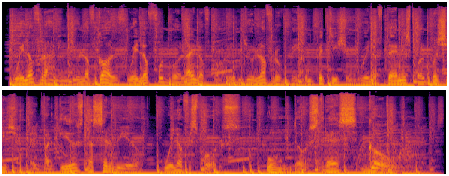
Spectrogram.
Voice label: male spanish sing comercial; ideasonora

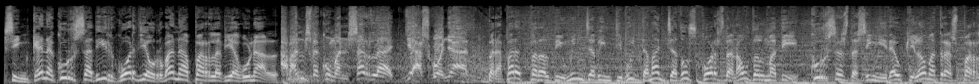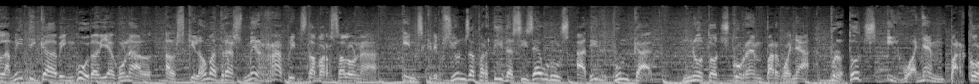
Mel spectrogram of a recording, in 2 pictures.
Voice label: male catalan run comercial; ideasonora

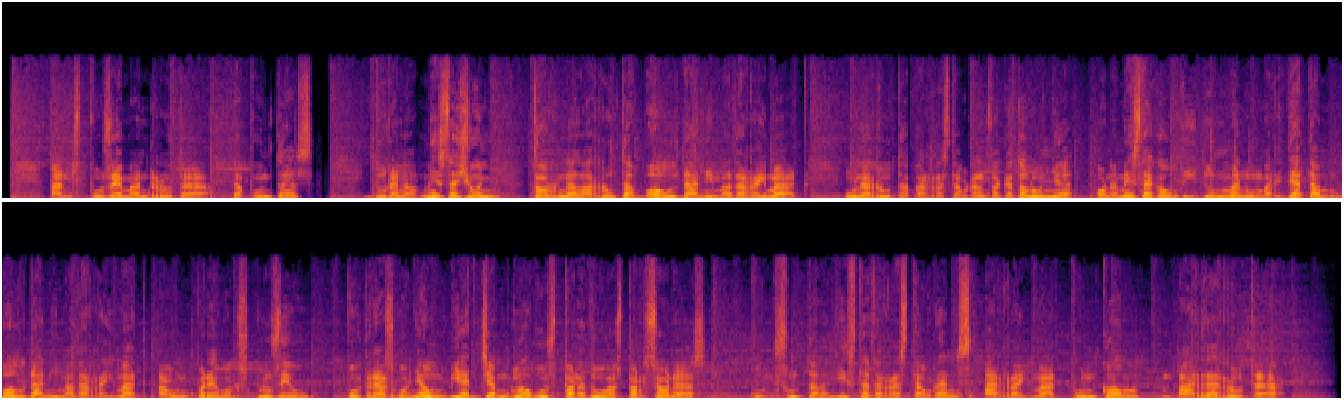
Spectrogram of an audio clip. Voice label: male catalan wine comercial; ideasonora

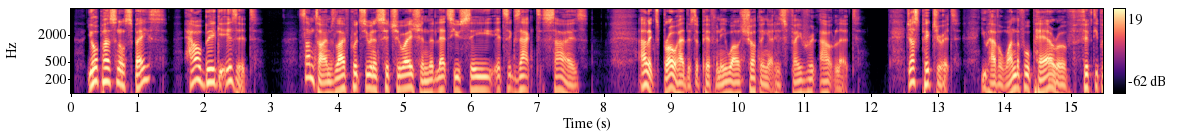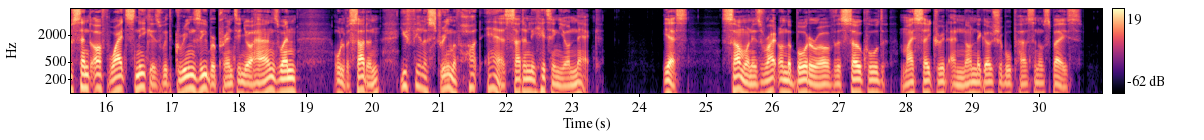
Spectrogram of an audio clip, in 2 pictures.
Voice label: male british english comercial; ideasonora

